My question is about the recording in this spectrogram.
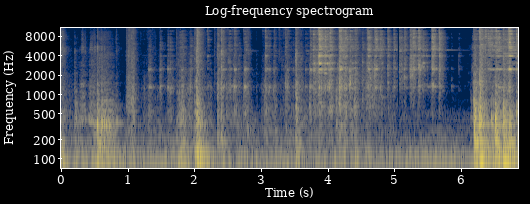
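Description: Metal frame poles and parts of an animatronic prop knocking and clinking as they are handled and set down on a table, along with cardboard packaging being handled; a louder clatter near the end.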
